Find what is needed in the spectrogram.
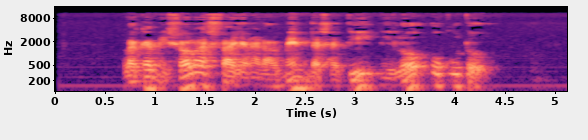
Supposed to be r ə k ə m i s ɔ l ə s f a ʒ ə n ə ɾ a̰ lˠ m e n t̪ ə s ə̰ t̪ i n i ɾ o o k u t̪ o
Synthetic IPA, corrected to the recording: l ə k ə m i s ɔ l əː s f a ʒ ə n ə ɾ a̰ lˠ m e n d̪ ə s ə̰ t̪ i n i l o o k u t̪ o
